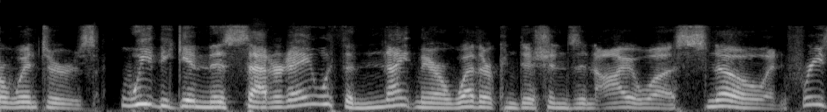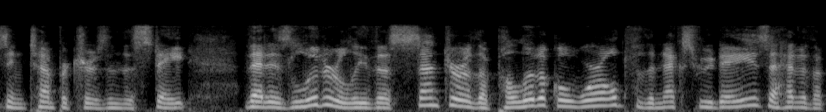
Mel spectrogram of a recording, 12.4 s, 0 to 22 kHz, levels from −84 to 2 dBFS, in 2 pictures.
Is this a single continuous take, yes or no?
yes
